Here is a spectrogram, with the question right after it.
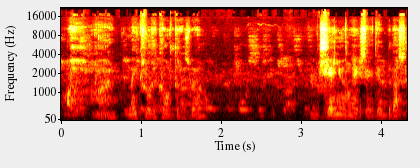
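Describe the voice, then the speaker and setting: A man's voice over noticeable background noise. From Scotland. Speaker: vlogger. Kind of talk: casual vlog talk. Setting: in a thrift store. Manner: natural fast speech, not slowed down.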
